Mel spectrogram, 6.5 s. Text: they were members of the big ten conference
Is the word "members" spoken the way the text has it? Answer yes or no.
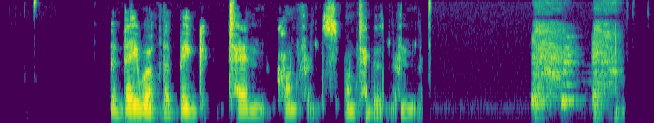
no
